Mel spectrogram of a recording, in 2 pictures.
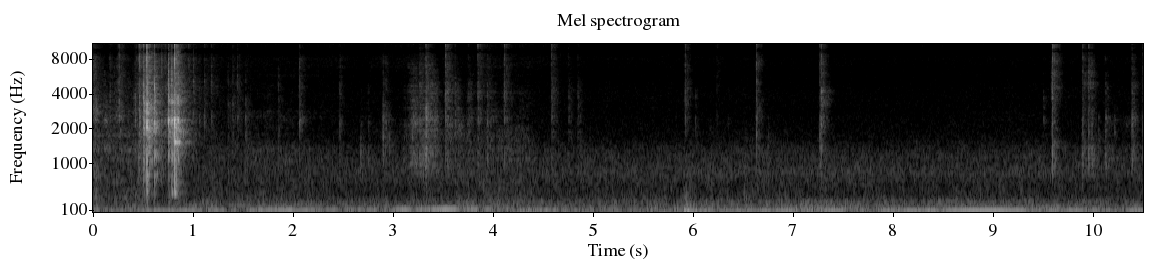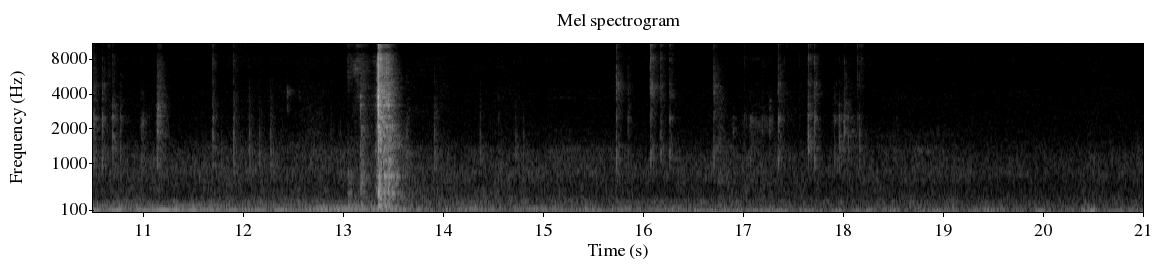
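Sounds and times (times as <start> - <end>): hair crimper clicking and rustling: 0.0 - 4.9
low steady hum: 0.0 - 21.0.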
